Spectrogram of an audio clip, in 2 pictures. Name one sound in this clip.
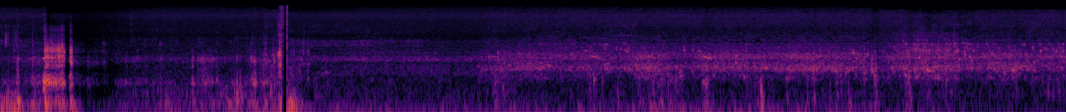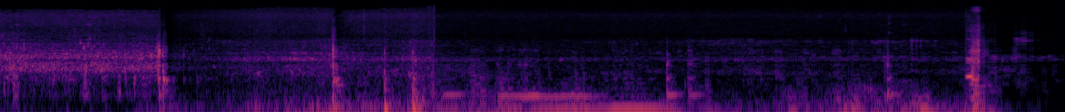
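Water rumbles and swishes close by, heard from underwater.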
